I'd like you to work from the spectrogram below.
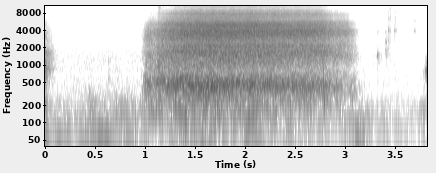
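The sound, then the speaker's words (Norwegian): A single long, deep inhalation during a breathing exercise with hands on the belly, breathing in for a count of four; a steady, breathy rush of air lasting about two seconds before fading into quiet. “Ta en djup innpust. Pust inn fire.”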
